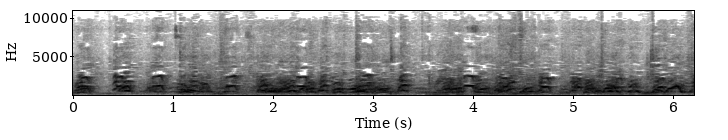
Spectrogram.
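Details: Dense barking from many dogs at a Nonsan, South Korea meat farm doubling as a puppy mill, January 2017; overlapping high yelps and barks, with some lower drawn-out sounds mixed in.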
